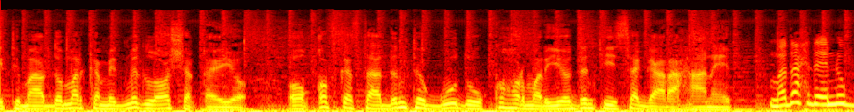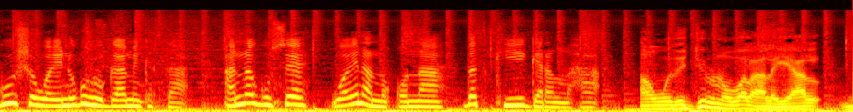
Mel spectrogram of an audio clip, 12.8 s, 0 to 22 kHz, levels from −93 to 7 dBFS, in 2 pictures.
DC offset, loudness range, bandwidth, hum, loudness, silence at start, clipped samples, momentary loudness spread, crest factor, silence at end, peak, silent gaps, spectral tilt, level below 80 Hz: under 0.1%; 2 LU; 15 kHz; none; -15 LUFS; 0 s; under 0.1%; 8 LU; 10 dB; 0 s; -2 dBFS; none; -8 dB/octave; -22 dBFS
